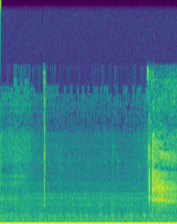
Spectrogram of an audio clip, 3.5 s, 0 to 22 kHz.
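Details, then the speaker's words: Renault Scenic 3, M9R 2.0 dCi diesel idling right after a cold start at minus five with new starter: steady, even smooth low rumble with regular beat; normal idle. "Ну що, на старт віряємо. Все гаразд. При мінуспяти завелись."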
